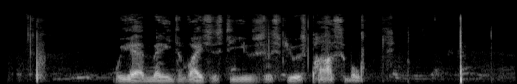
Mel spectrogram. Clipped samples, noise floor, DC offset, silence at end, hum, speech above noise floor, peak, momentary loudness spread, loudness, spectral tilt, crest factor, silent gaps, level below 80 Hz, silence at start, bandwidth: under 0.1%; -53 dBFS; under 0.1%; 0.35 s; none; 28 dB; -4 dBFS; 22 LU; -26 LUFS; -5 dB/octave; 24 dB; none; -56 dBFS; 0.25 s; 11.5 kHz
